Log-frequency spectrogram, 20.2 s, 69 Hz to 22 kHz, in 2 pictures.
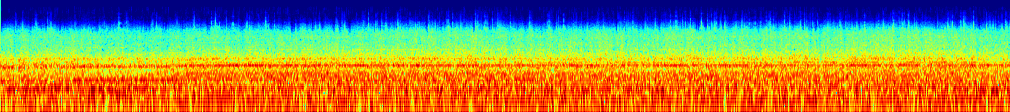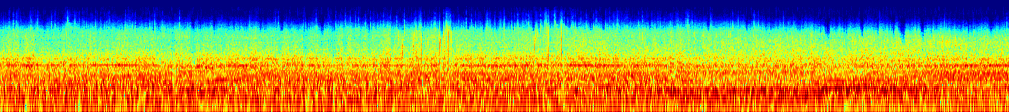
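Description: Yamaha WaveRunner VX Cruiser HO's 1.8-litre engine running at high throttle at about 100 km/h, with a dense rush of wind and water spray over it. The note holds steady and shifts slightly near the end.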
